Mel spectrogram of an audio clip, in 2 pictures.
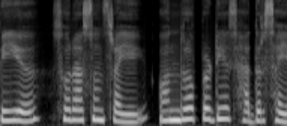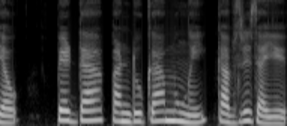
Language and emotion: Bodo, neutral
